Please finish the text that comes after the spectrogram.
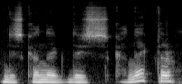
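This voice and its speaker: A man presents a hands-on product demonstration in a soft-edged, mellow voice. His delivery is slow and halting, broken into short fragments as he goes step by step. The sound is dry and close, with very little room to it. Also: on the low side, husky, dry recording. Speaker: gadget reviewer presenting a radio.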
